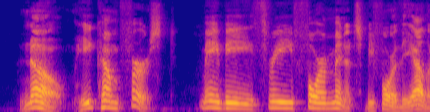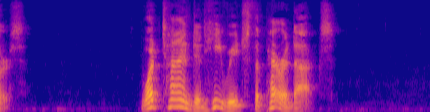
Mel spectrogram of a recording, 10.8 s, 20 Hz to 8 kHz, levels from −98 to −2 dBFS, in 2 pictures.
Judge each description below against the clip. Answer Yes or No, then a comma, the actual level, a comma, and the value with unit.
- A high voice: No, medium, 140 Hz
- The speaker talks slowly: Yes, slow, 100 wpm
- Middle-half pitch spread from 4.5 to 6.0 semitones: Yes, average, 5.0 semitones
